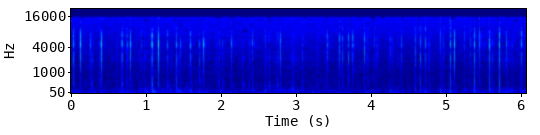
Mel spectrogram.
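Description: Long, pointed purple nails tap and scratch along a large white plastic makeup brush handle with a metal ferrule and soft bristles, held in both hands. The result is a quiet, steady stream of rapid, crisp clicks with a bright, tinny edge, each dying away at once. A soft low rumble and faint scratchy hiss run underneath.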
